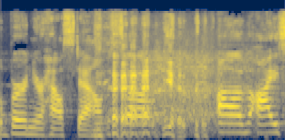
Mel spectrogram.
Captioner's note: laughter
